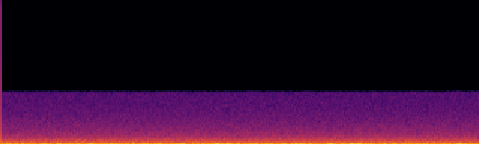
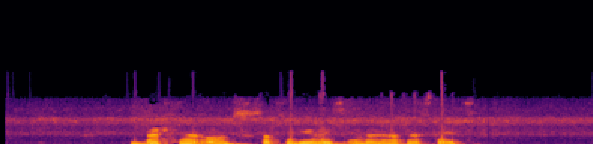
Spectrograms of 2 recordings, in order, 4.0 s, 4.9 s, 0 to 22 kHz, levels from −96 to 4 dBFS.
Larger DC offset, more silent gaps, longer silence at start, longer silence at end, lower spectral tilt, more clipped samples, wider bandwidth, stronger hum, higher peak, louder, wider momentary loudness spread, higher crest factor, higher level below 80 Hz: neither; neither; second, 0 s vs 1.1 s; second, 0 s vs 1.05 s; first, -9.5 dB/octave vs -7.5 dB/octave; neither; second, 2.3 kHz vs 10.5 kHz; neither; first, 0 dBFS vs -4 dBFS; second, -24 LUFS vs -20 LUFS; second, 2 LU vs 9 LU; second, 10 dB vs 18 dB; first, -16 dBFS vs -54 dBFS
